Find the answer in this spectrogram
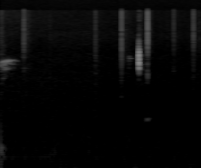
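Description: Near silence with a few faint clicks in the second half, the clearest about one and a half seconds in.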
